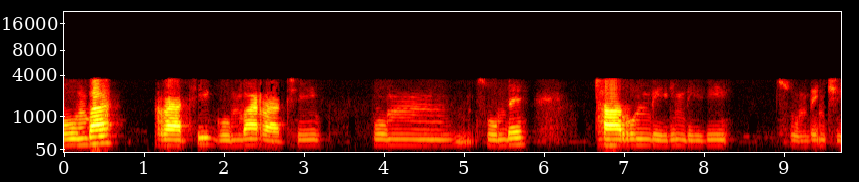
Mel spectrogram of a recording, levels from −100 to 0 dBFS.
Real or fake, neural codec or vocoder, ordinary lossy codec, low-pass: real; none; AAC, 24 kbps; 3.6 kHz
